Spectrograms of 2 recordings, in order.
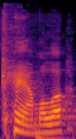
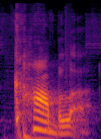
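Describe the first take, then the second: First: It does not begin like 'comma'. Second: It begins like 'comma', then 'la'. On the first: The speaker calls it wrong. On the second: The speaker calls it right. "It's comma like the punctuation mark and la like the note"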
